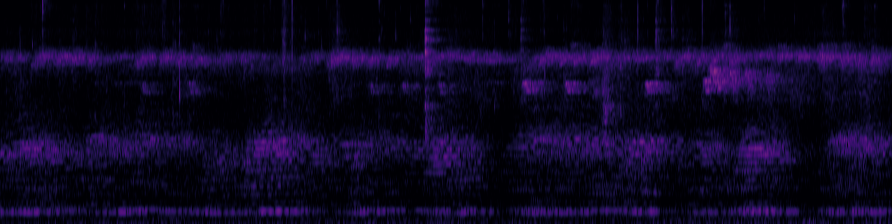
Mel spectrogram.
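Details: Frogs calling in the rainy season, a dense chorus with a steady low droning tone beneath pulsing, throbbing calls that swell and fade every couple of seconds.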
